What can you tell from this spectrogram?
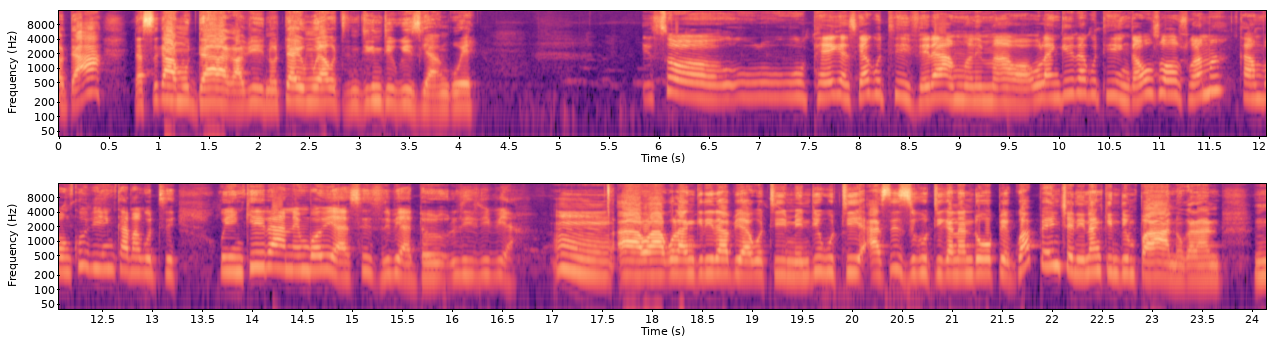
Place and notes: On Zubo fishing rig, Binga harbour, Zimbabwe - Bbindawuko Banakazi audio self-empowerment
the fishing women swop the mic and continue recording...
“Zubo Trust brings women together for self-empowerment”.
